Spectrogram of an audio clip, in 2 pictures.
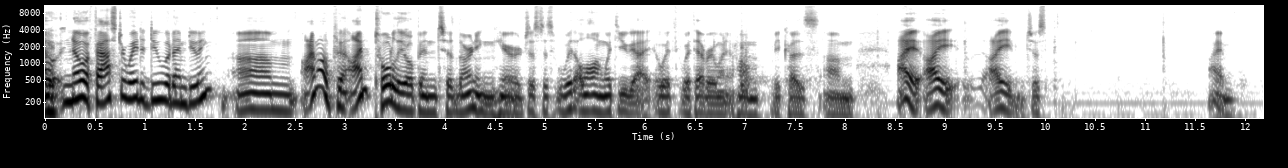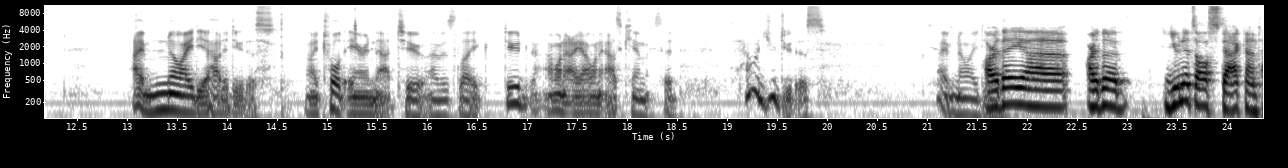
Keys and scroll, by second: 7.8 space, 10.1 space, 11.1 |, 13.0 space, 14.5 m.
